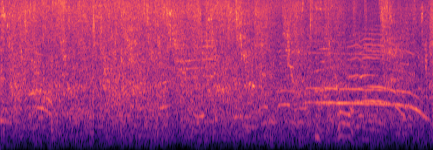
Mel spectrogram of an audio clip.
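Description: Cross-country skis and poles hissing and scraping on snow as a pack of skiers passes, over overlapping spectator voices cheering. Near the end one voice holds a long call.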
